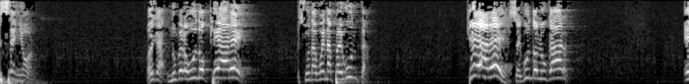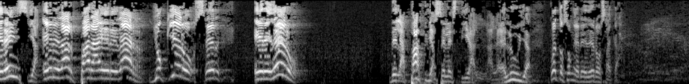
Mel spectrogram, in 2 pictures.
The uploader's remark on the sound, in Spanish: en Iglesia Palabra Viva, audio grabado el dia 20 de Enero 2019 Culto 845am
